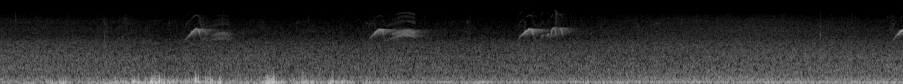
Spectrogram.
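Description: Eastern phoebe giving short, sharp high chip notes, often doubled, repeated every couple of seconds over a steady low rumble of wind.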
